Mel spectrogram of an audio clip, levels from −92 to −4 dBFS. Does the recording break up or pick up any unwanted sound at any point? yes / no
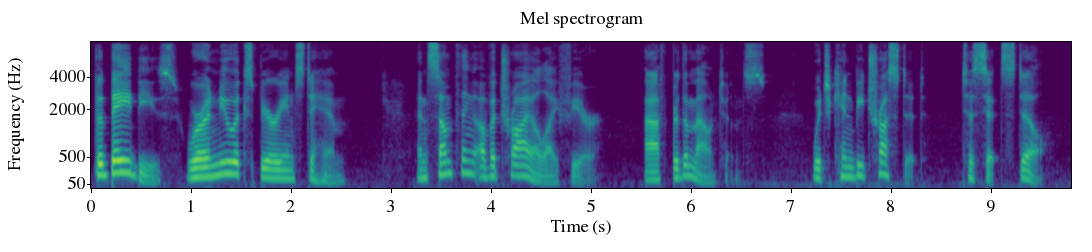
yes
